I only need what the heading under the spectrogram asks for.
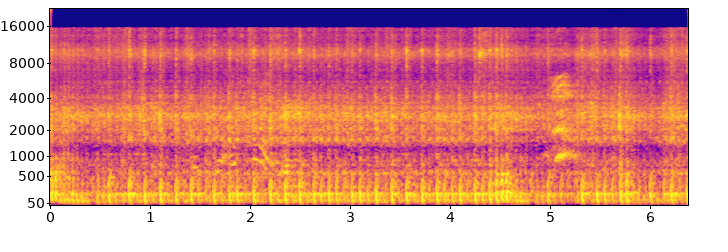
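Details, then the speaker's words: Motorcycle idling after service with Uma Racing HP3000 fully synthetic 4T oil; steady low putter with light fast ticking knock following each firing stroke, knocking still present, cause not confirmed. "dengar bunyi nocking itu ada lagi pada kode kurang tapi aku cukup tahu"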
